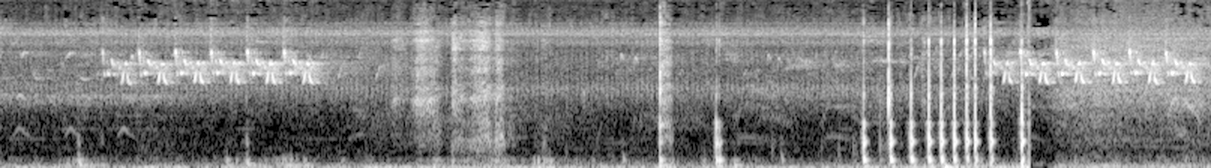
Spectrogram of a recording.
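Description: A songbird singing a short, fast, repeated chirping phrase about a second long, about a second in and again near the end, over a low rumble. Near three-quarters through comes a quick run of about a dozen sharp taps lasting under a second.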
